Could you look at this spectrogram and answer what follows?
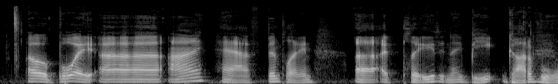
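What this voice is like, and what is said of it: Usual voice. Nothing is said of it.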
